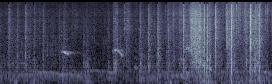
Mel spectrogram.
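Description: Several pigeons coo repeatedly inside a loft, rolling throaty calls overlapping with brief higher notes and rustling wing movement, fairly close and steady throughout.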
